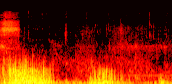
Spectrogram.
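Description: Low, steady rumble of a boat's Yamaha outboard running at trolling speed, with two bursts of buffeting noise on the microphone, the first in the opening half second and a shorter one just past the middle.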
